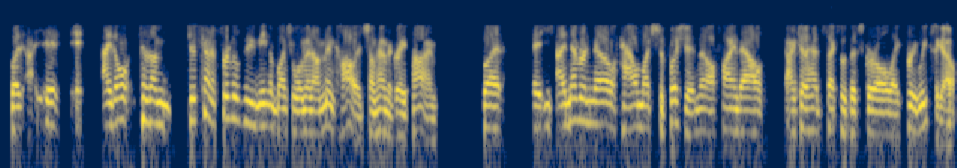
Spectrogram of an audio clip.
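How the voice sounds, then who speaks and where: The pace here is fairly quick. It is an ordinary speaking voice, and its pitch varies in an ordinary way. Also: man, fairly high pitch for a man. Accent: American. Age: 20s. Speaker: caller, college student. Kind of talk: casual chat. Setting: phone call.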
